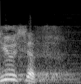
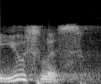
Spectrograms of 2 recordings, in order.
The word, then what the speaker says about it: Yusuf: back so i'm gonna go my name is yusuf he say used of michigan very good I wish you teach my wife she keeps mispronouncing it she calls me useless home delay now how many of you were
